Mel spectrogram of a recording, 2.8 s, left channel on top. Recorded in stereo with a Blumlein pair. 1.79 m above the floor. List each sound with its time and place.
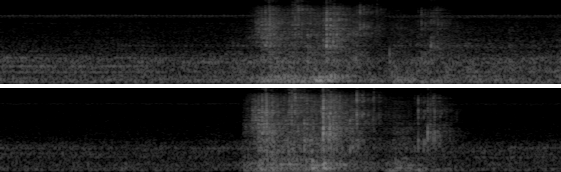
0.0 s an insect: 40° left, 3 m
1.2 s crumpling: 40° right, 5 m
